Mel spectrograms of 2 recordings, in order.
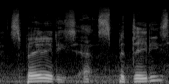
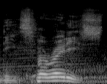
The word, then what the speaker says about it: Spirides: I can see the big Pantera of Ross Jackson there dicing with Perry Spirides. I think I've pronounced his name wrong. Spirides. There we go.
